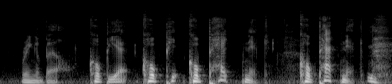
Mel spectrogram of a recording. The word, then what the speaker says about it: Kopechnik: Does the name Julianne Kopieknik ring a bell? Kopechnik.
